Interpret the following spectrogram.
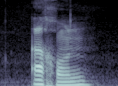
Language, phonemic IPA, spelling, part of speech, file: Arabic, /ʔax/, أخ, noun, Ar-أخ.ogg
- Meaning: brother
